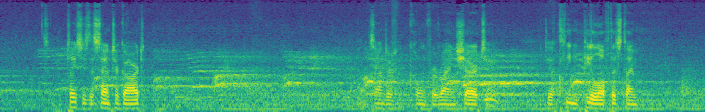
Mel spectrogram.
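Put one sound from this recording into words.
Men shout loudly and urgently in a large echoing hall.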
